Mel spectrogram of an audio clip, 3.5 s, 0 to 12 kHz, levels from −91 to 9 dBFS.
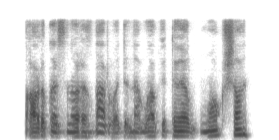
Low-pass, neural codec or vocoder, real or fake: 7.2 kHz; codec, 16 kHz, 1 kbps, FreqCodec, larger model; fake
